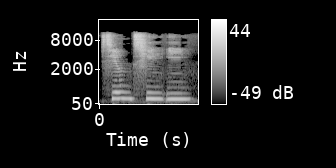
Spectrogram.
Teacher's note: Y này là thanh ngang, thanh 1 đấy. Ngân nó ra.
